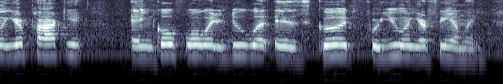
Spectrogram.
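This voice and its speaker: Noticeable background noise sits behind the speech. It moves at a moderate pace. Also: woman. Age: 60s. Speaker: motivational channel host. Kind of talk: livestream pep talk. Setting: live stream with chat. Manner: animated.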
